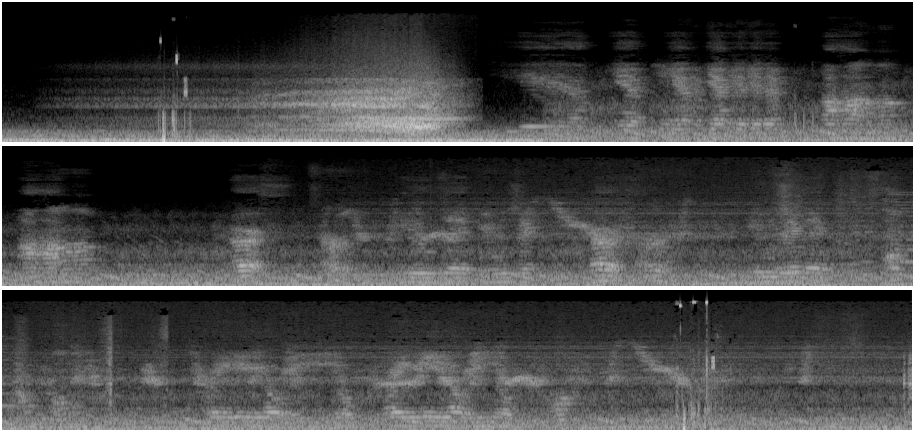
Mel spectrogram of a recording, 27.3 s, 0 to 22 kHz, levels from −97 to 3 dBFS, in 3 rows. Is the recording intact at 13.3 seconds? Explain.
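Yes, the audio is intact at 13.3 seconds, with no dropout, click, distortion or other fault at that point.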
